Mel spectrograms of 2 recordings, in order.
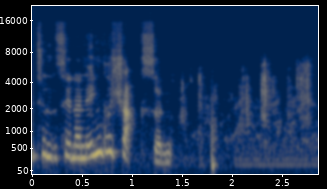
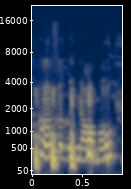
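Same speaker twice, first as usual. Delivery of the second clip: laughing; 6 dB louder than usual. Real, not acted. Joking about mixing family accents.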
